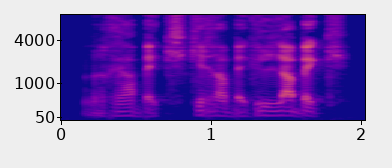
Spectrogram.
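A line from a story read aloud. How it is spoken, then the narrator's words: Muttering to oneself. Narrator (German): murmelte er vor sich hin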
